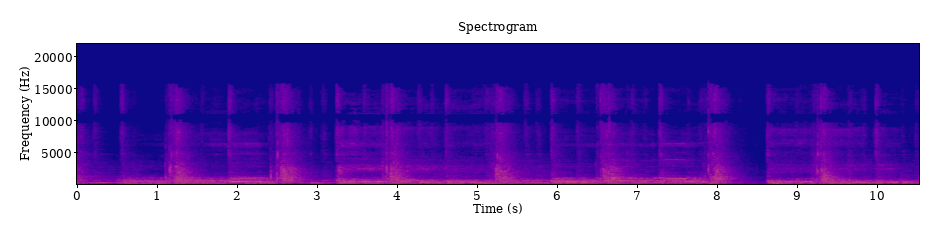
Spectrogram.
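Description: Live sing-along: a man singing and strumming an acoustic guitar, with a group of voices joining in on the chorus. The music breaks off briefly about eight and a half seconds in, then comes back.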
